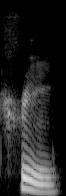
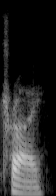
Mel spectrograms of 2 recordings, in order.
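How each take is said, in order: First: The vowel sounds like 'ee' in 'see'. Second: The vowel sounds like 'eye' in 'my'. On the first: "did I pronounce that correctly" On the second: "or is it try?"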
